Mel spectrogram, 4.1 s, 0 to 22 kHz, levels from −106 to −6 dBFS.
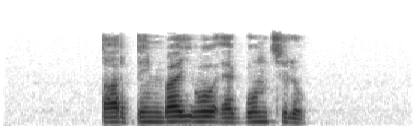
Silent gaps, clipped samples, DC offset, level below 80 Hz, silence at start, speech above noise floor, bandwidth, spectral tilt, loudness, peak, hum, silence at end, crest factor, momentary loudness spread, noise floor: none; under 0.1%; under 0.1%; -70 dBFS; 1 s; 62 dB; 7.8 kHz; -6 dB/octave; -25 LUFS; -8 dBFS; none; 1.1 s; 20 dB; 10 LU; -86 dBFS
